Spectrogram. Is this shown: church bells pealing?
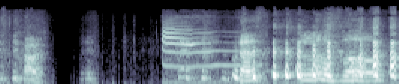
no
